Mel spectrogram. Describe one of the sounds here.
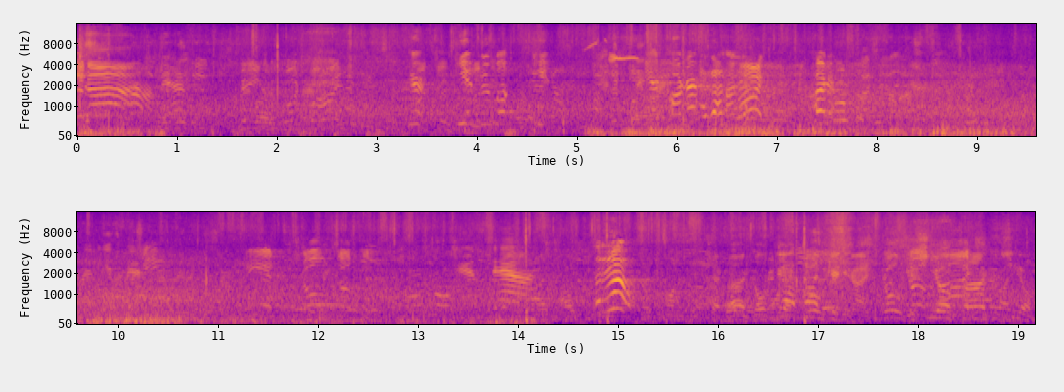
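Children shout to each other across an open field.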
